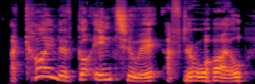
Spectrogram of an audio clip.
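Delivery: ordinary talk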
